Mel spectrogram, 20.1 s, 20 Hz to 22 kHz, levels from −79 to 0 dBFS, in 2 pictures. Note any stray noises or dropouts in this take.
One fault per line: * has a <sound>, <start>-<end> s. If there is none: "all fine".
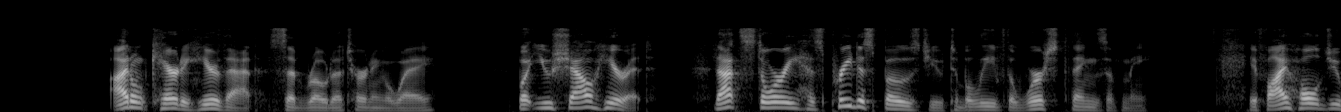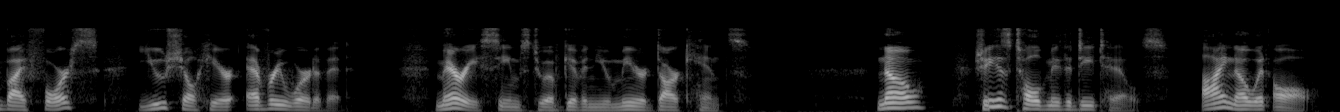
all fine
